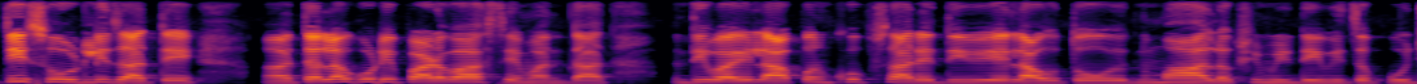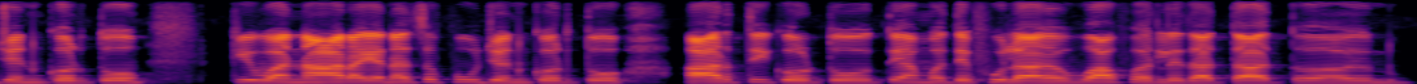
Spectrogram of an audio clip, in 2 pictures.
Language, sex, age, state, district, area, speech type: Marathi, female, 18-30, Maharashtra, Jalna, urban, spontaneous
